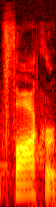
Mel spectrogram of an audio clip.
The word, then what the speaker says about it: Fokker: How do you pronounce it? Just like it's spelled. Fokker.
